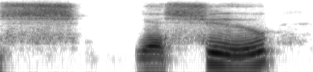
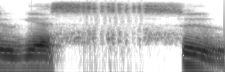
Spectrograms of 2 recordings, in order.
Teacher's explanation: Why isn't it an SH if it's a transliteration? Because they don't have the SH sound in Greek. So it goes from sh, yeshu, to yesu, because the next thing is the OU, the oo sound, yesu, instead of yeshu.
